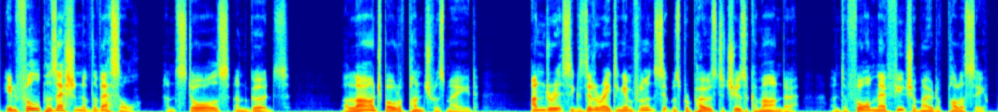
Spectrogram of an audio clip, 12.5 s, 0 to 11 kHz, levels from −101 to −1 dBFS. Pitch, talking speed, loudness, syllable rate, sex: 105 Hz, 175 wpm, -20 LUFS, 5.5 syllables/s, male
